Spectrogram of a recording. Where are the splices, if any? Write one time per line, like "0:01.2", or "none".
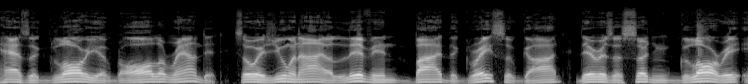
0:01.2
0:02.3
0:05.7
